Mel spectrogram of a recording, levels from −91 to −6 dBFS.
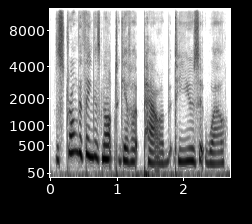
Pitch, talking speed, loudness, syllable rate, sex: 240 Hz, 310 wpm, -16 LUFS, 6.8 syllables/s, female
